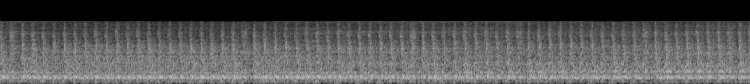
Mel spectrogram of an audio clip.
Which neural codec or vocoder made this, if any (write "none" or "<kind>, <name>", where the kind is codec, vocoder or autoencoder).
none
